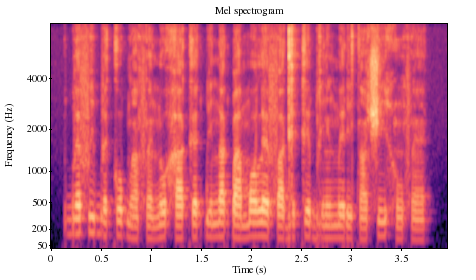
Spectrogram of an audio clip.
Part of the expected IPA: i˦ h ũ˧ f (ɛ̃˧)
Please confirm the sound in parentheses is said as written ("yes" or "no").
yes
